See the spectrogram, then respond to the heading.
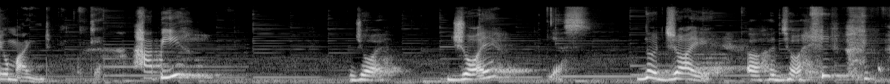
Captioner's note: laughs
